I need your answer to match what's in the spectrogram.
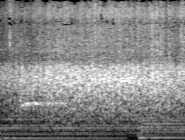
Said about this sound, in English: can we get some like wild, raucous applause?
